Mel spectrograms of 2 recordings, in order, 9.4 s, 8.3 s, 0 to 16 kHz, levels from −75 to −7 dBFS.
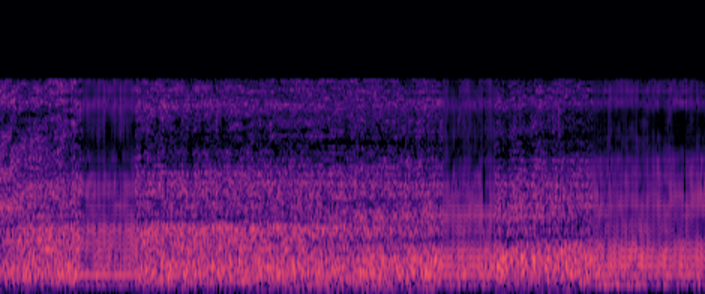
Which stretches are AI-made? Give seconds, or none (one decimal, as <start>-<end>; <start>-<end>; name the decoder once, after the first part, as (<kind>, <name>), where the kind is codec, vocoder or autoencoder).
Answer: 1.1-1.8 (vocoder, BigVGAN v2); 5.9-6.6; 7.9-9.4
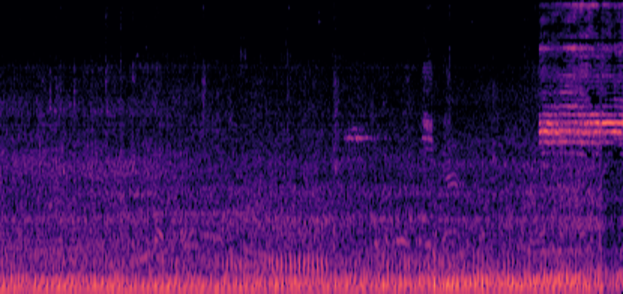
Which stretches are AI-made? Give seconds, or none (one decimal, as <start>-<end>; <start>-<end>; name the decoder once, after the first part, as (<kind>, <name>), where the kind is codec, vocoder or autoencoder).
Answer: 0.0-2.9 (vocoder, BigVGAN v2); 3.6-5.3; 7.6-8.3

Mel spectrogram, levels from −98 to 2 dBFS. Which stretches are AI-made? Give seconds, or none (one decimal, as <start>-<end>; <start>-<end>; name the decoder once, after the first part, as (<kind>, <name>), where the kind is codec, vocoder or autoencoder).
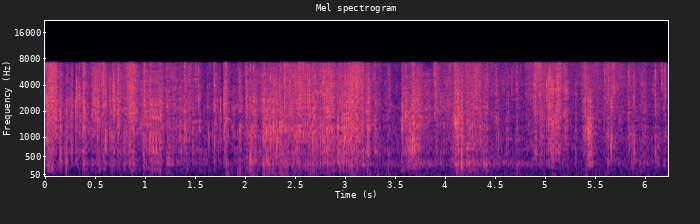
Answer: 0.0-6.2 (vocoder, BigVGAN v2)

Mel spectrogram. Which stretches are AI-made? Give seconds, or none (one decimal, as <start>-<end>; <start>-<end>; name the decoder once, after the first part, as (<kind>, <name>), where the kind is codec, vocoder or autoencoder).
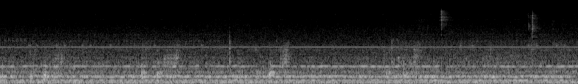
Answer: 0.0-0.7 (vocoder, BigVGAN v2); 1.7-2.9; 3.8-4.6

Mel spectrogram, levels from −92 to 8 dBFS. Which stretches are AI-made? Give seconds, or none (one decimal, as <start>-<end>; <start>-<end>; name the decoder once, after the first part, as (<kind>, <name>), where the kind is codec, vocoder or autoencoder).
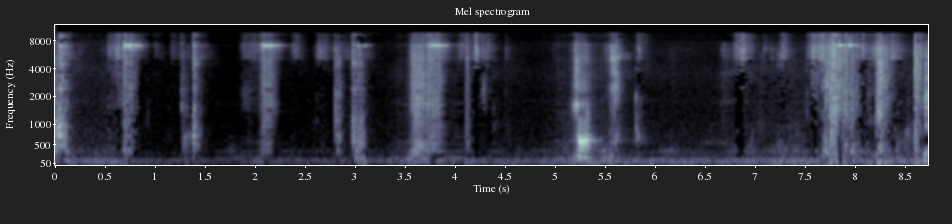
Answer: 1.6-2.4 (vocoder, BigVGAN v2); 3.4-4.1; 5.0-5.6

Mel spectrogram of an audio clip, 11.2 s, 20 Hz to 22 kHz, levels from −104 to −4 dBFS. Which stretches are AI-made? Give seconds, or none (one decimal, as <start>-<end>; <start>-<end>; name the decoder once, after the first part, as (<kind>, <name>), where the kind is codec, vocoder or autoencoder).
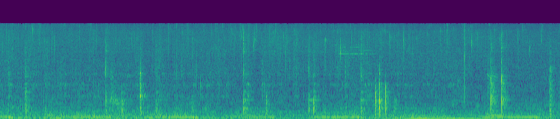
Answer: none

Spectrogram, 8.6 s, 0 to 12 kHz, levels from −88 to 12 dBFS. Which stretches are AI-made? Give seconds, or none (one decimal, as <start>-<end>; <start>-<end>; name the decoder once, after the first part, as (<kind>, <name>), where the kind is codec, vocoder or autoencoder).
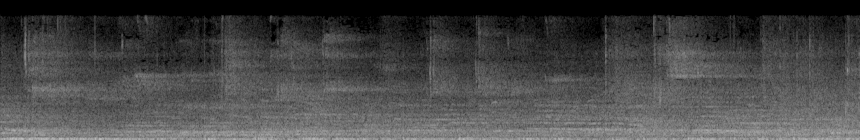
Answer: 1.8-3.4 (vocoder, BigVGAN v2); 5.3-6.0; 7.3-8.6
